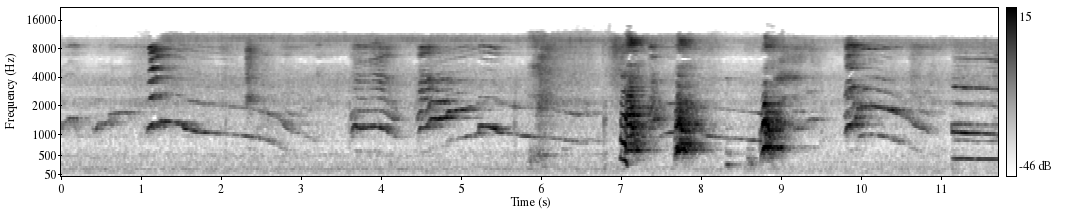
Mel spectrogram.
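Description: A puppy whining and howling through a television's speakers, in repeated drawn-out cries that fall in pitch. Three loud, sharp barks from a dog come about seven to nine seconds in.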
